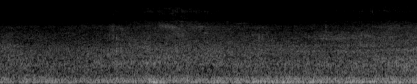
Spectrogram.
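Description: Steady city street ambience: a low, even rumble of road traffic with no single vehicle standing out.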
